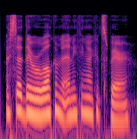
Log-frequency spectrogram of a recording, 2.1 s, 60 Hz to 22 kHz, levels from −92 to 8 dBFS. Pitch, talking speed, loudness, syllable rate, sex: 165 Hz, 290 wpm, -16 LUFS, 8.9 syllables/s, female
